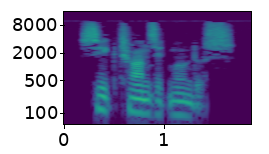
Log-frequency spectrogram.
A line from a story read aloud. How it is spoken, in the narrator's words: he murmured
